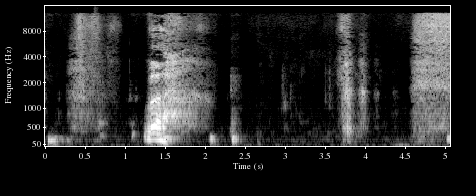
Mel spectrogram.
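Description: Rough, breathy snoring in a house: about four noisy snorts and inhales come in uneven bursts with short silent gaps between them. No one is talking.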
